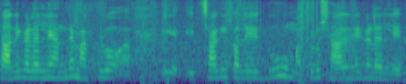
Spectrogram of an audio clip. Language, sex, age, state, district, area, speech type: Kannada, female, 18-30, Karnataka, Bellary, rural, spontaneous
